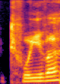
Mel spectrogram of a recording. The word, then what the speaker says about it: TWEVA: to you and you're the co-founder um of TWA is that how you pronounced it yes yes the co-founder of TWA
